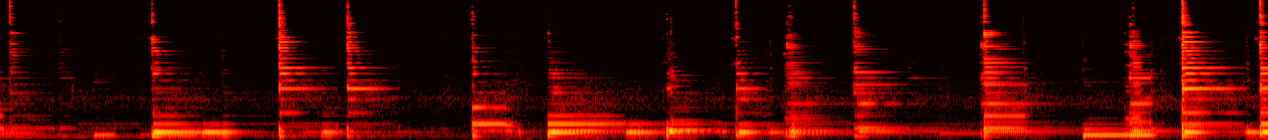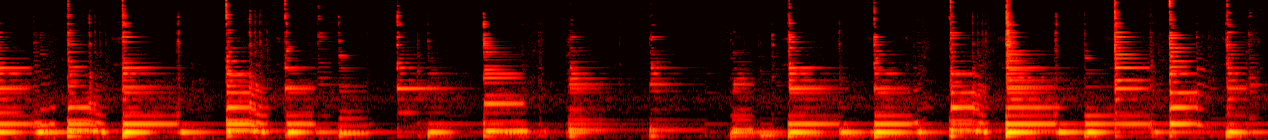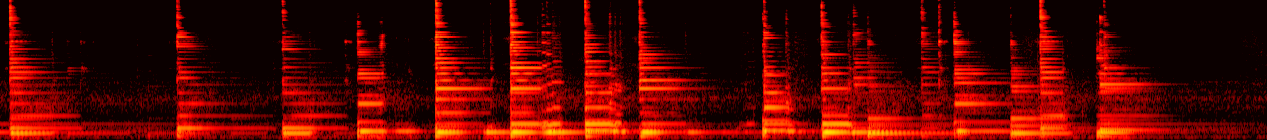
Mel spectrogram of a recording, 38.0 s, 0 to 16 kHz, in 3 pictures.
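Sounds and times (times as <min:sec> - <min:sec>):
acoustic guitar strumming chords: 0:00.0 - 0:04.0, 0:04.7 - 0:26.4, 0:27.1 - 0:37.2.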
